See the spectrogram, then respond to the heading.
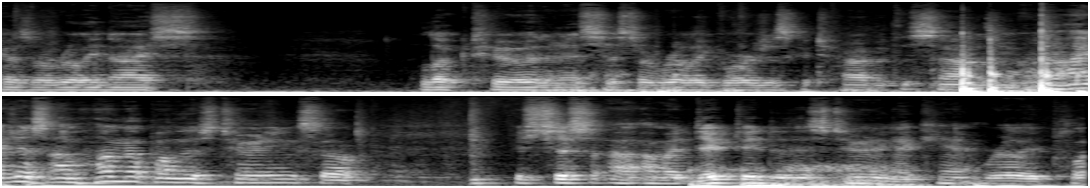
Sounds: speech

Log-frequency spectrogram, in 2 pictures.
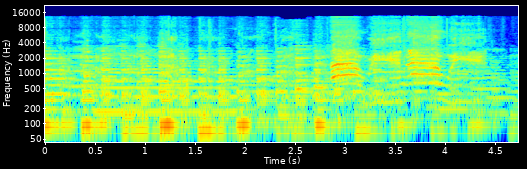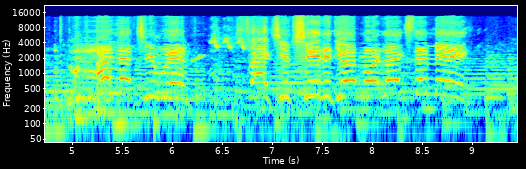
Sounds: speech, oink, music

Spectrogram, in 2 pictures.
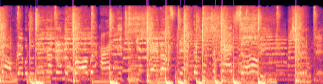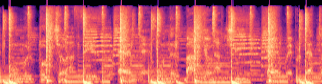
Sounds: tender music, music

